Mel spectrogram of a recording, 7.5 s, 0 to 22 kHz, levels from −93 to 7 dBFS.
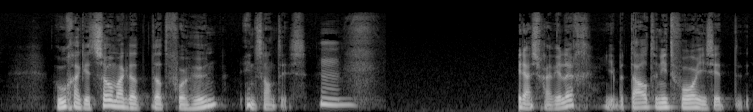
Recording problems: audio cutting out; at 4 s for 1.5 s

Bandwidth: 14.5 kHz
